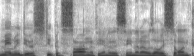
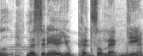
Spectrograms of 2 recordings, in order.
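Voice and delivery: mock threatening wrestler voice, higher; 6 semitones higher than usual. Imitating a bodybuilder's threats, like a nineteen eighties wrestler. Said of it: "nineteen eighties wrestler".

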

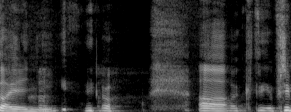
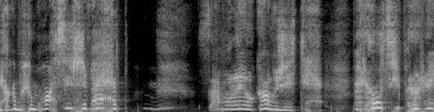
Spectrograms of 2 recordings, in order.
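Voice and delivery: mock shouting, pitched much higher; 10 semitones higher than usual. Retelling what a man yelled at the store, imitating his shouting. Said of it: "neřvi tady".

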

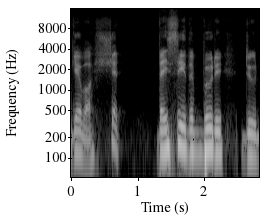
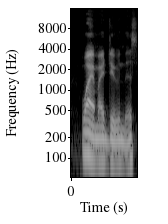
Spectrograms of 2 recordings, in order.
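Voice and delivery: completely terrified, put-on frightened voice; 5 semitones lower than usual. Retelling a show scene, the woman on the other side speaks: imitating a terrified lady. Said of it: "completely terrified lady".

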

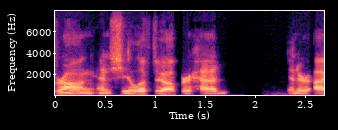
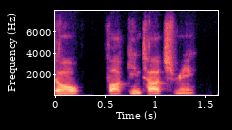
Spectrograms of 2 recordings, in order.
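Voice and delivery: put-on dark, heavy, graspy voice. Retelling what a woman said in a voice not her own, in a dark, heavy, graspy voice. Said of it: "a dark, like, heavy, you know, graspy voice".

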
